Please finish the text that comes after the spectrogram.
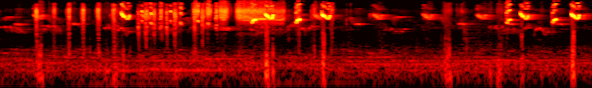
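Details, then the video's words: Olive-backed sunbird (kolibri ninja) song: scattered sharp ticks and a hissing burst, followed by thin, high, down-slurred chirps spaced about half a second apart. "masteran kolibri ninja dengan full suara tembakan"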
